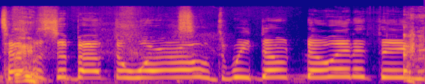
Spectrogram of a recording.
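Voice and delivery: high, slow pleading castaway voices; mock cut-off prisoners. Jokingly playing stranded islanders begging a visiting guest for news.

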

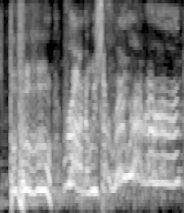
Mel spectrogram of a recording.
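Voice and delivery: very high, loud getaway yell; squealed, loud alarm to run; frantic excited shout. Retold or imitated. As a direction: imitate a thrilled kid fleeing. Daughter knocks, both flee excitedly.

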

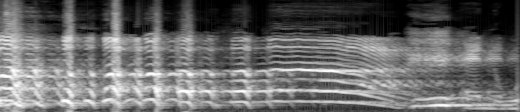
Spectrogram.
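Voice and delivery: high, loud villain laugh; evil cackle. Acted. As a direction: cackle like a vampire count. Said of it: "Count Brian Garnula".

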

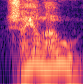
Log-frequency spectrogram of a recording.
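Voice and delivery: high-pitched prompt from the ego; eager ego. Acted. Ego jumps out to urge a hello, eager high voice. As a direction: pipe up high, egging them on. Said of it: "Does your ego kinda like jump out of the body and go".

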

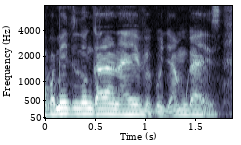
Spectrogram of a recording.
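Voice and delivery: normal talking voice

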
